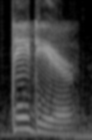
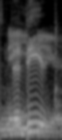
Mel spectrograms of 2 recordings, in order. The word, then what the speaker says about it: nadir: Nadir. Nadir. Nadir? Is it Nadir or Nadir? Nadir. Nadir. Nadir. N-A-D-I-R. But it's pronounced nay.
